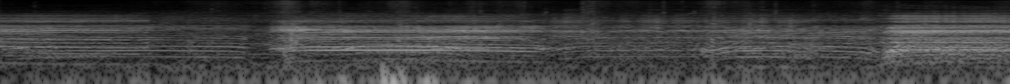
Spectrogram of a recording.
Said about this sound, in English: There's even a wandering flock of sheep.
